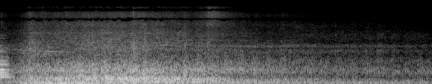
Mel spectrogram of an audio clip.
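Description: Two CSX EMD diesel locomotives, a GP40-3 and a GP38-3, running light past and away, their engines and wheels on the rails fading steadily as they recede. The horn cuts off right at the start.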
